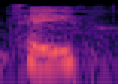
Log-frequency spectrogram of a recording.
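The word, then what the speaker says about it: Taaffe: Se escribe bastante diferente, se escribe Ellen Taafe Swilich con Z el segundo apellido. Pero ella dice Ellen Tafe Swillick.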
